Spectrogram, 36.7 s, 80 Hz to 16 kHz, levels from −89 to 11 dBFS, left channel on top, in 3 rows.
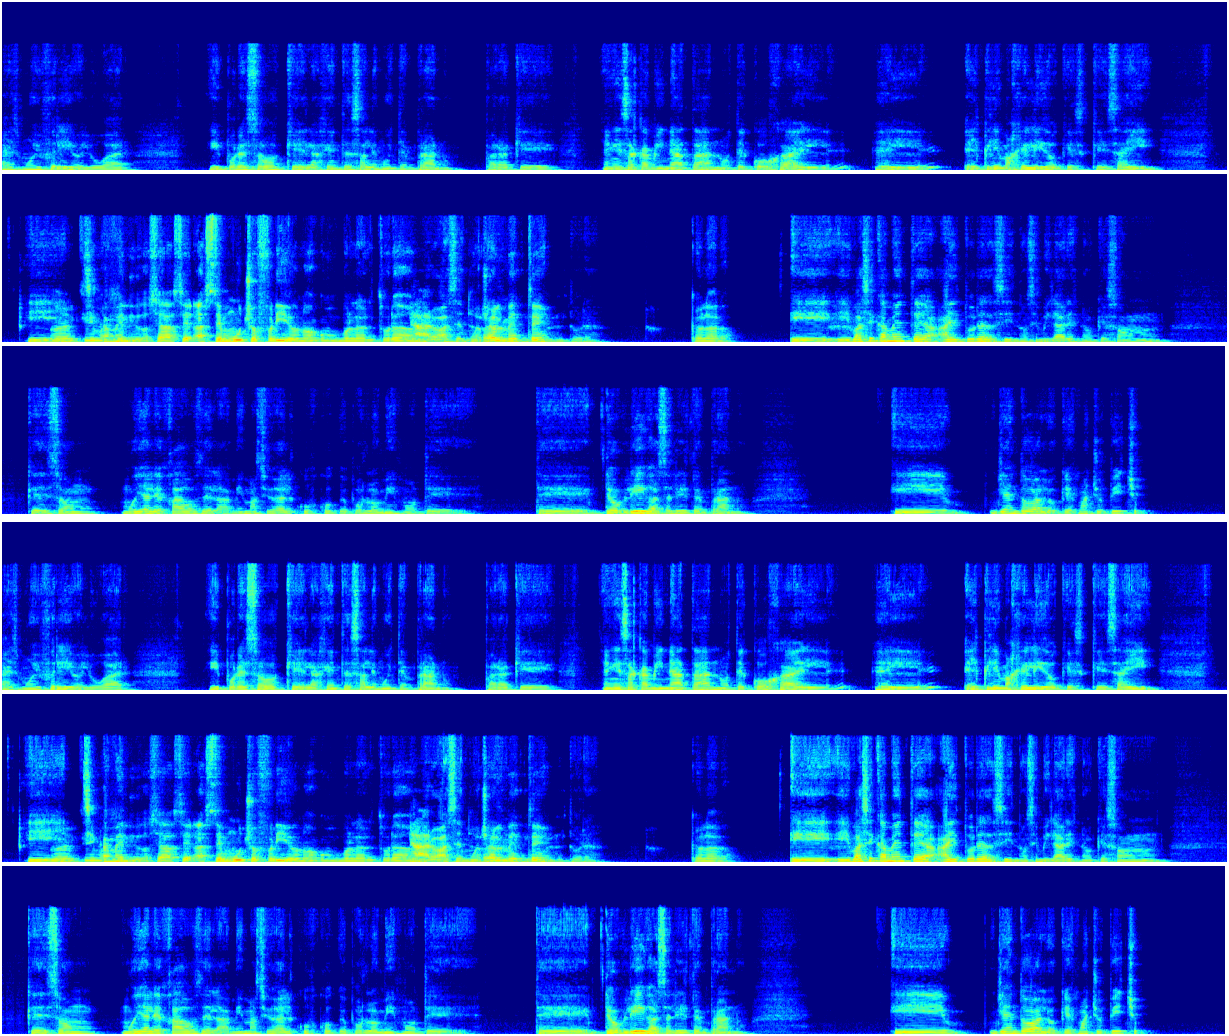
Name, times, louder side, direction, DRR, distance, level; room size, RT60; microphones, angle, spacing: voice 1, 0.0-1.7 2.1-4.5 4.8-5.5 6.0-8.5 8.7-9.4 9.6-12.0 12.5-13.5 16.3-17.2 17.5-18.2 20.1-23.9 24.8-25.4 25.7-29.2 29.8-32.4 33.4-34.1 34.4-35.9, right 2 dB, 40° right, 0.8 m, -31 dB
voice 2, 12.7-16.5 17.0-17.7 19.2-19.5, left 2 dB, 20° left, 0.5 m, -28 dB
7.3 x 2.6 x 5.3 m
head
